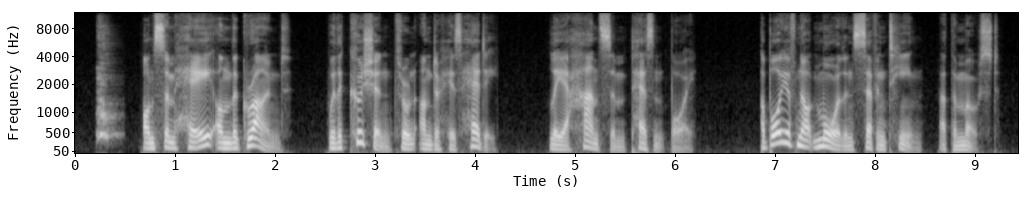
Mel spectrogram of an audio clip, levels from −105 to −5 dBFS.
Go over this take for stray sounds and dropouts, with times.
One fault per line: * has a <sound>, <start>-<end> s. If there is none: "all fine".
* has a bark, 0.2-0.5 s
